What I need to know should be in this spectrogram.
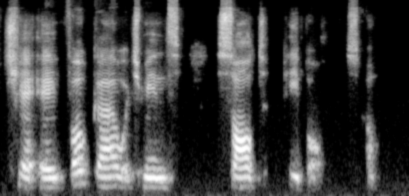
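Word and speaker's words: Che'e Foka: And in our tribal language, it's Che'efoka, which means salt people. So. Thank you. From Stony Ford. Spell that name, please.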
